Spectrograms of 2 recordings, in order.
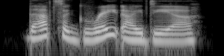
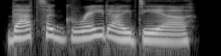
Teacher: if I think it is a terrible idea, I might say, That's a great idea, with a low, rising, drawn-out tone. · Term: high falling tone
